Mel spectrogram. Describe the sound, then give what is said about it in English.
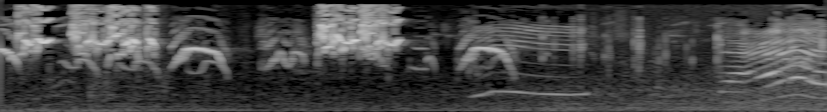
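Cockatiels, parakeets and other colorful birds at a wildlife center in Sudan chirp and tweet in quick, overlapping bursts, with bright trilling calls and a few whistled notes, lively, over a soft murmur of background noise. “In one corner, children peer and laugh, pointing to cockatiels, parakeets, and other colorful birds.”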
